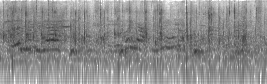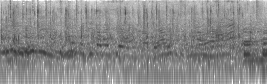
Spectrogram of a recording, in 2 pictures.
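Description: Horses' hooves clopping irregularly on a paved street as a column of riders passes, with people's voices talking over it.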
